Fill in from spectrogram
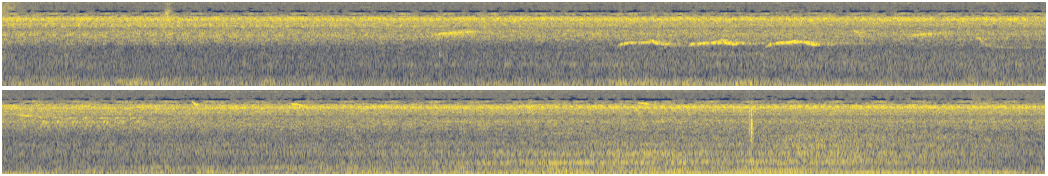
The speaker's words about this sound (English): Look at this beautiful day today. I want you to hear the birds. Listen.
